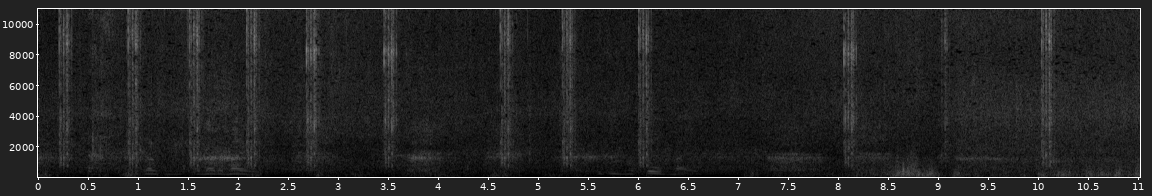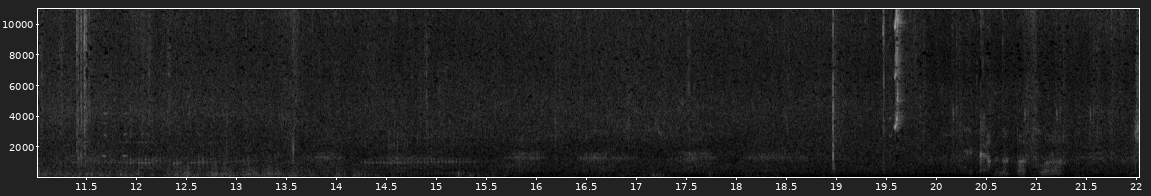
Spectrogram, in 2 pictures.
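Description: Lions growling over buffalo calves they have pulled down. A rough, low stretch of growling comes about a third of the way in, after a string of sharp clicks in the first seconds.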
